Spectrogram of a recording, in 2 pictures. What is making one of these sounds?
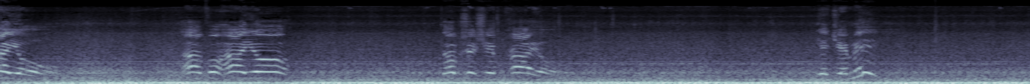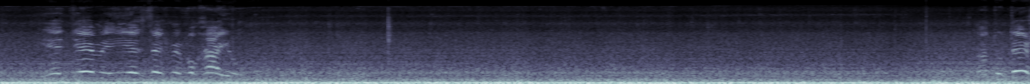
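A truck engine hums with a steady low rumble while tyres roll on a highway.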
